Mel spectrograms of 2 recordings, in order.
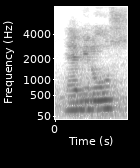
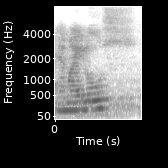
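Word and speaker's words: amylose: Starch की अगर structure की बात करते हैं, starch is composed of mainly 2 units, एमिलोस या एमाइलोस।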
